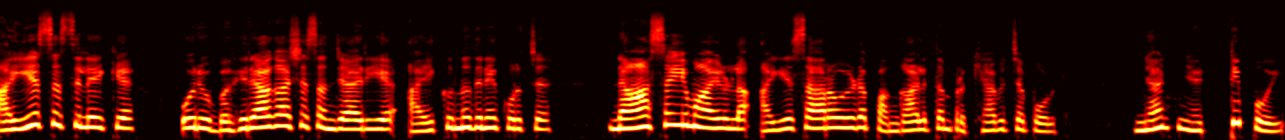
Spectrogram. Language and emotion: Malayalam, surprised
